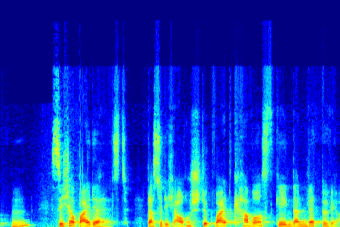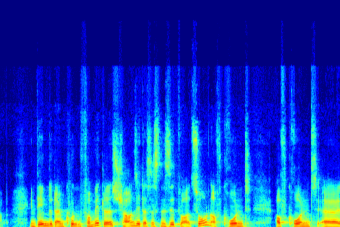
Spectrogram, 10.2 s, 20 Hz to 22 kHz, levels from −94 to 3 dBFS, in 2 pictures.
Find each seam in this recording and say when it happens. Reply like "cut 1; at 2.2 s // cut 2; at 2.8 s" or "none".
none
